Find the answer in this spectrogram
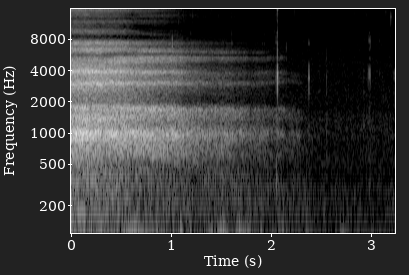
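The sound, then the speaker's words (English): A deep breathing-out during a mindfulness breathing exercise: one long, breathy exhale that starts fairly loud and fades gradually to near silence. “We'll take a deep breath through the nose and out of the mouth.”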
